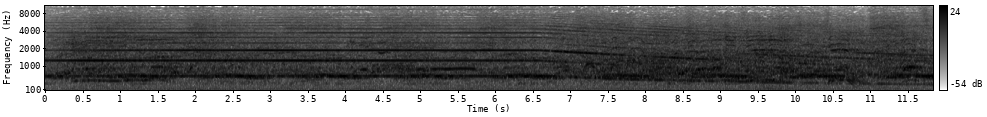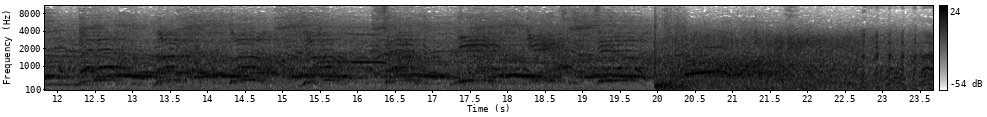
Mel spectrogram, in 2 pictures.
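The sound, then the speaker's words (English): Crowd noise at a hardcore wrestling match as an explosive-rigged ring goes off, with steady roaring and cheering over sustained whistling tones, then an abrupt loud burst about three-quarters through before the crowd noise carries on. “So this is the sound of the exploding ring in FMW.”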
